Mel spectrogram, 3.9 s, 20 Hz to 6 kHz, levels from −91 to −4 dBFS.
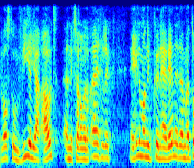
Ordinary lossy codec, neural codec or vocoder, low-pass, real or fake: none; codec, 16 kHz in and 24 kHz out, 0.8 kbps, FocalCodec, streaming, 65536 codes; 5.4 kHz; fake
